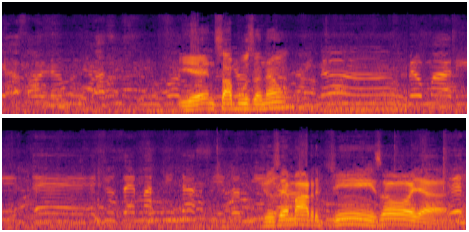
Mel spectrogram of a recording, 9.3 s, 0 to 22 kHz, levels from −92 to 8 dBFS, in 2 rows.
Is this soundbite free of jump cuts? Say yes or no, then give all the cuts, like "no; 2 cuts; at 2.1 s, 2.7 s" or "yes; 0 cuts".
no; 1 cut; at 4.0 s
